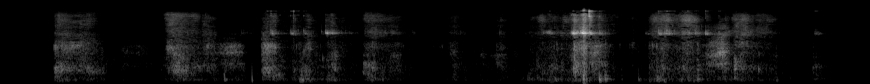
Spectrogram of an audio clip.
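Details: French Bulldogs at play, several of them; short breathy snorts, wheezes and snuffles in separate bursts under a second long, a louder huffing burst near the end, with quiet gaps between.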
